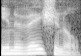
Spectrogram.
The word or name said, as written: innovational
